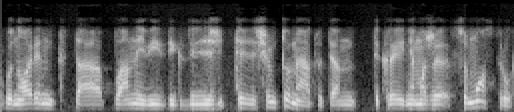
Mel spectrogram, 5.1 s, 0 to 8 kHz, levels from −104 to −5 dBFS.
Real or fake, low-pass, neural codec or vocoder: real; 7.2 kHz; none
